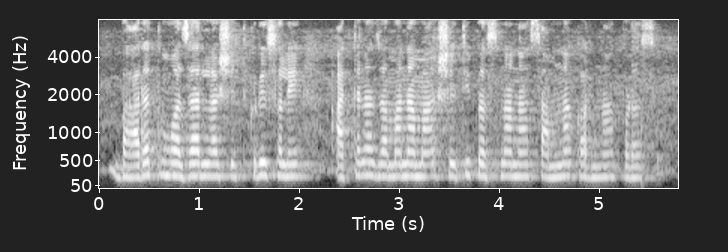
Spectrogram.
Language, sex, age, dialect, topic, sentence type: Marathi, female, 51-55, Northern Konkan, agriculture, statement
